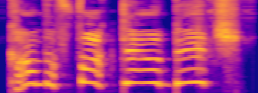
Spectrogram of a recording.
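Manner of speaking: put-on a panicked girl screams at herself to shut up; shrieking at herself. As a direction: lose it and scream at yourself to calm down.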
